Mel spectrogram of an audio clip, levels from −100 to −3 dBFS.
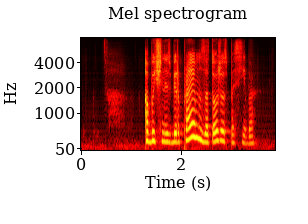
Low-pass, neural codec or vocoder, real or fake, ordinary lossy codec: none; codec, 16 kHz, 1 kbps, X-Codec, HuBERT features, trained on LibriSpeech; fake; none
